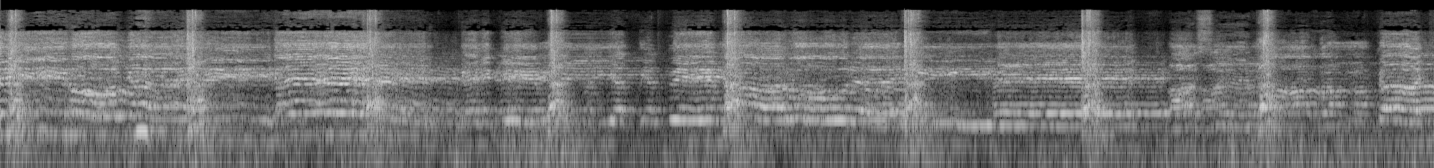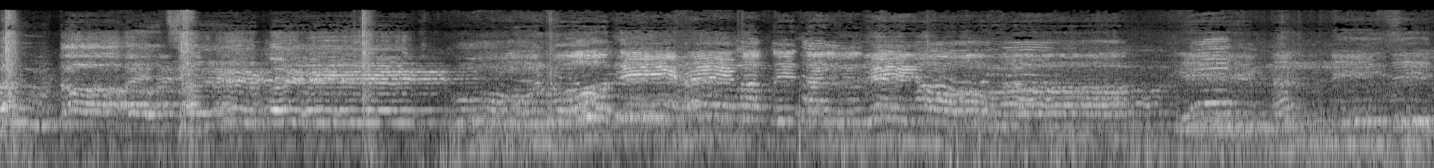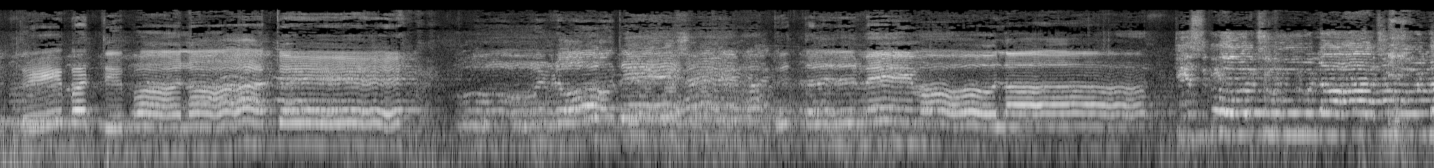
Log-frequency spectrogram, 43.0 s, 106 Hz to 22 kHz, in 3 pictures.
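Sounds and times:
chest-beating slaps: 0:00.0 - 0:00.5, 0:01.4 - 0:02.4, 0:03.6 - 0:04.2, 0:05.4 - 0:05.9, 0:07.2 - 0:07.7, 0:09.0 - 0:09.5, 0:10.8 - 0:11.2, 0:12.6 - 0:13.0, 0:14.3 - 0:14.7, 0:16.1 - 0:16.6, 0:17.9 - 0:18.2
men chanting through microphone: 0:00.0 - 0:43.0.

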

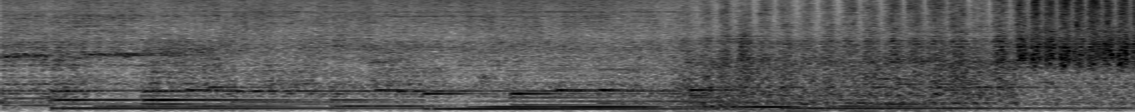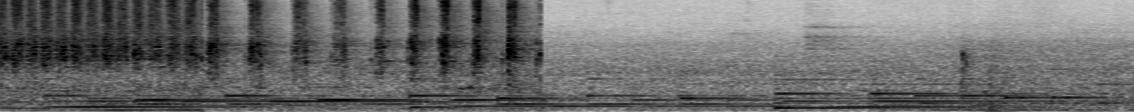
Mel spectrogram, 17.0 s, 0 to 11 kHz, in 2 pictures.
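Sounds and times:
knife scraping wood: 0:05.0 - 0:12.6.

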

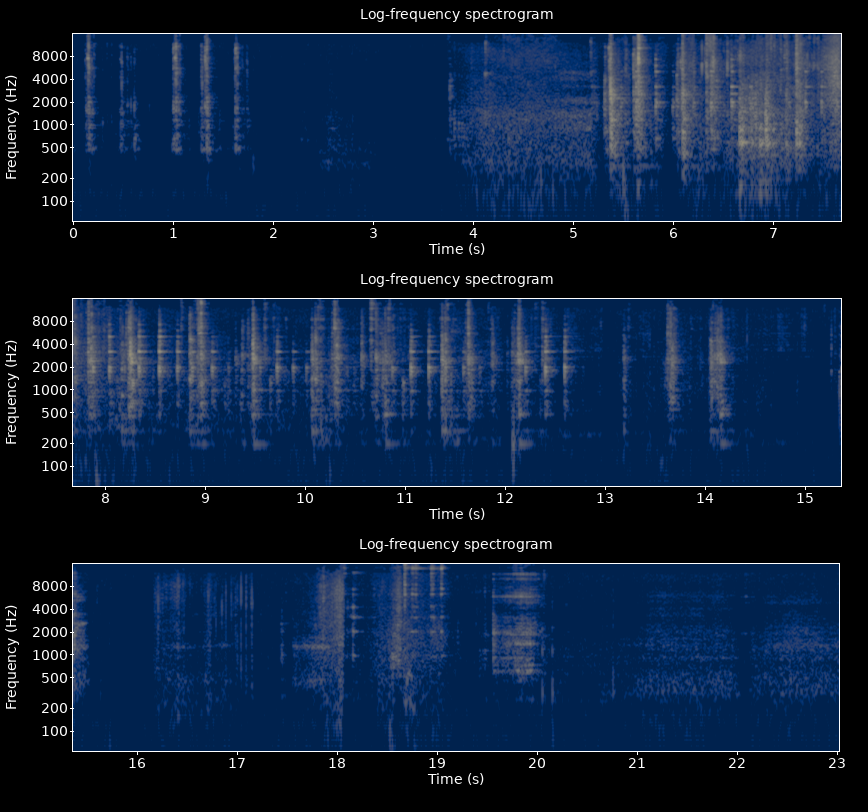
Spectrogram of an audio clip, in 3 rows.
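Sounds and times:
press clicking and clacking: 0:05.2 - 0:14.3.

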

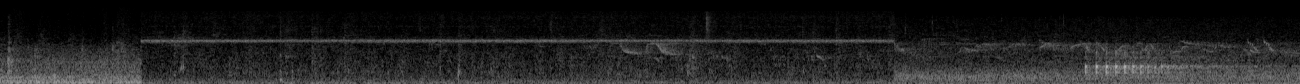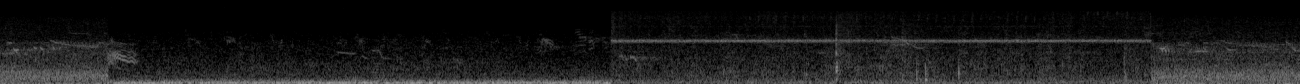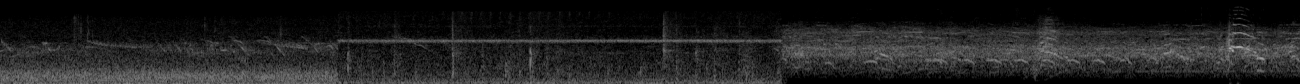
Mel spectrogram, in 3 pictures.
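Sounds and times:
low rumble: 0:00.0 - 0:01.4.

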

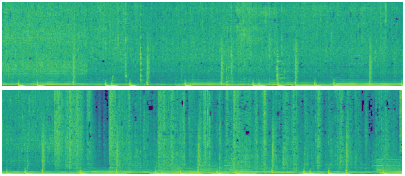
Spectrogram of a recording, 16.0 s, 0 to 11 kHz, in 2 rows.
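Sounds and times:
chicken sizzling in a skillet: 0:00.0 - 0:16.0
background music with deep drums: 0:00.3 - 0:00.9, 0:02.1 - 0:02.9, 0:03.7 - 0:03.9, 0:04.9 - 0:16.0.

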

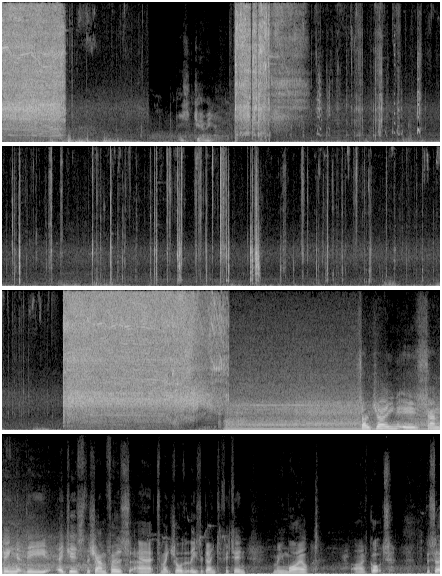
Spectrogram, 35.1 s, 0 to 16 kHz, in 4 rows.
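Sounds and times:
power tool rushing on wood: 0:18.8 - 0:28.9
steady motor hum: 0:21.8 - 0:28.6.

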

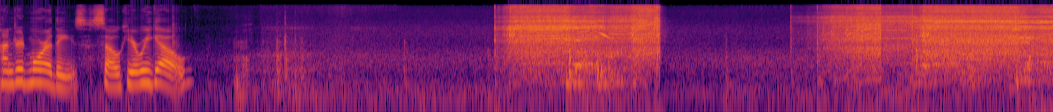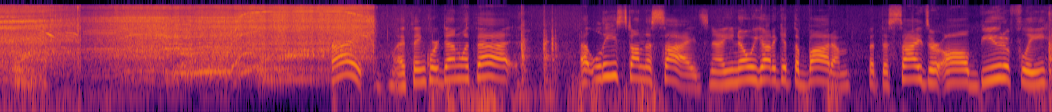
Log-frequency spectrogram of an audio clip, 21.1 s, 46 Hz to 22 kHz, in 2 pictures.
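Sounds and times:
cordless drill boring through plastic: 0:04.9 - 0:06.6, 0:07.9 - 0:14.3.

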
